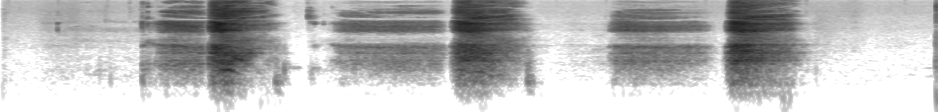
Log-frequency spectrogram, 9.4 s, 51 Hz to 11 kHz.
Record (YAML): exhalation_length: 9.4 s
exhalation_amplitude: 24935
exhalation_signal_mean_std_ratio: 0.35
survey_phase: beta (2021-08-13 to 2022-03-07)
age: 65+
gender: Male
wearing_mask: 'No'
symptom_none: true
smoker_status: Ex-smoker
respiratory_condition_asthma: false
respiratory_condition_other: false
recruitment_source: REACT
submission_delay: 2 days
covid_test_result: Negative
covid_test_method: RT-qPCR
